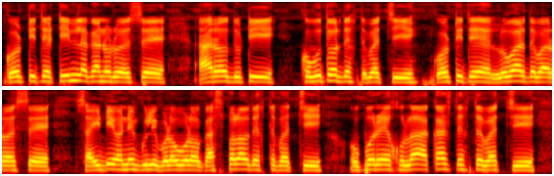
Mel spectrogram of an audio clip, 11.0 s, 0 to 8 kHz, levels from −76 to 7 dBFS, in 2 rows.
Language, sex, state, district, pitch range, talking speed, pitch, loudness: Bengali, male, Assam, Hailakandi, 155-180 Hz, 135 wpm, 170 Hz, -15 LUFS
